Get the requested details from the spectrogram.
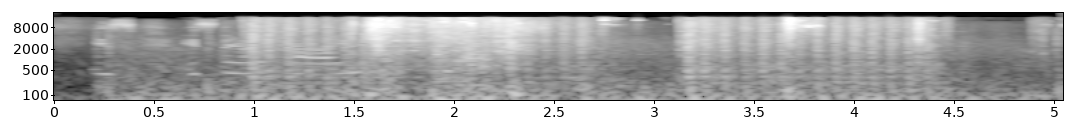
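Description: Gunfire from a rifle rings out in rapid bursts.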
